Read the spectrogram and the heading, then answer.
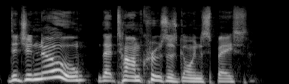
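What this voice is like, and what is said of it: News radio announcer voice. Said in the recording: “I don't know why I'm talking with this radio voice, by the way, but it's the news”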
